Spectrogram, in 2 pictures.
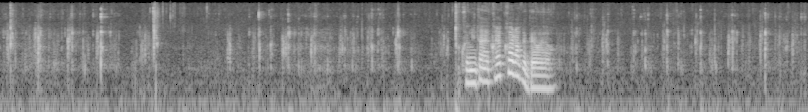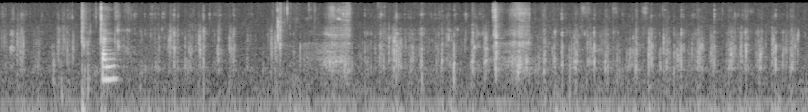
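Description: Chopsticks click against a plastic bowl.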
